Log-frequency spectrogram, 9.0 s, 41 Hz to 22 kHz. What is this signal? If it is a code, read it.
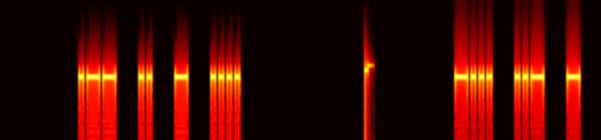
Morse code, heard as a keyed tone, about 20 wpm, spaced as for 15 wpm, 690 Hz. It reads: WITH BUT
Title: 2x Character Spacing - Top 200 Words - 20wpm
